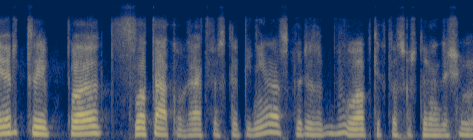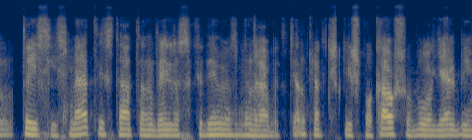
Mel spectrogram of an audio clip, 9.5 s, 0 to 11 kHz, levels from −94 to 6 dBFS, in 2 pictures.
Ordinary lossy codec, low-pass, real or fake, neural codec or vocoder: Opus, 16 kbps; 7.2 kHz; fake; codec, 16 kHz, 4 kbps, FreqCodec, smaller model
